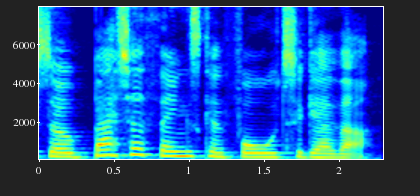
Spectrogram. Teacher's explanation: 这里面的 better 和 together 两个词做重读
